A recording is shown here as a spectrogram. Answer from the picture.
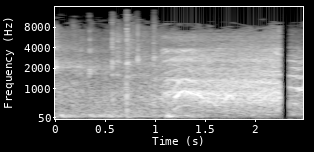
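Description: Badminton rally on an indoor court: a few sharp racket-on-shuttlecock hits and shoe squeaks in the first second. From about a second in, louder arena crowd noise with shouting voices as the point ends.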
